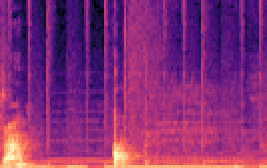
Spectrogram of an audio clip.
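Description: A wooden pestle knocks sharply once, about a second in, on dried comfrey root pieces in a marble mortar, as the root begins to be crushed.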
